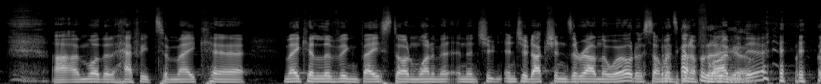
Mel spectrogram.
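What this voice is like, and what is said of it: Southern Hemisphere accent. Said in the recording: “the accent, the south of the equator accent,”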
